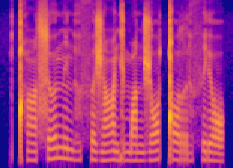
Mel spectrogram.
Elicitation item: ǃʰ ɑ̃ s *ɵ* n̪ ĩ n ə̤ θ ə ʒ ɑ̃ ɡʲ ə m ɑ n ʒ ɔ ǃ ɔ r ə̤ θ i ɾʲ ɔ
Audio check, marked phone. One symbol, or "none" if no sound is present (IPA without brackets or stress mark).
ɵ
